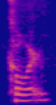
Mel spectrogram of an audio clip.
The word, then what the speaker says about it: corps: I don't think one traditionally pronounces the P when the word is spelled like that. Core. Am I wrong?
